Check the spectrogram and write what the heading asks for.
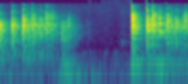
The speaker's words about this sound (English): I take it. Roll. Someone give me a dice. We'll see who grabs it first. Just one? Yeah, we'll roll one.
